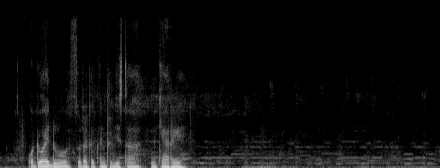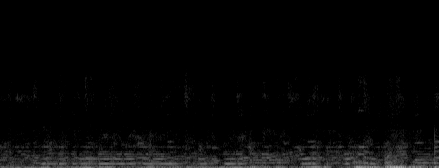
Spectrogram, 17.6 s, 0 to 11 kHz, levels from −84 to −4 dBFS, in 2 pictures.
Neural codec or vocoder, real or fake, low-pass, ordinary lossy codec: codec, 44.1 kHz, 7.8 kbps, DAC; fake; 9.9 kHz; none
